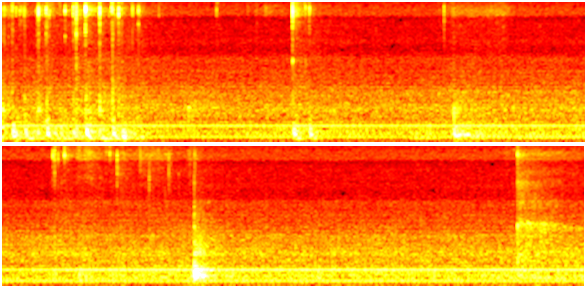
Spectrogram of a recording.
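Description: Quiet keyboard typing while entering an email address, a quick flurry of soft key taps at the start followed by a few scattered isolated clicks over a steady low background hum.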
